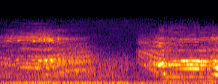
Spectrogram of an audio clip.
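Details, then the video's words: Archival rut recording of red deer at the Orzysz training ground, Poland: a strained, harmonic roar fades out, then after a short gap a second rising bellow starts, with steady low background rumble. "Archiwalne rykowisko na poligonie Orzysz"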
